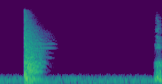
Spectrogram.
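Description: A single sharp metallic clang, a cartoon sound effect, ringing briefly before dying away.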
